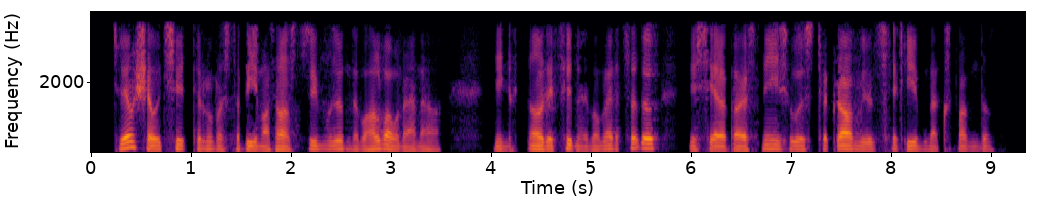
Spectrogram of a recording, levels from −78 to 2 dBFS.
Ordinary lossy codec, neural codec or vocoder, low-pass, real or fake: AAC, 24 kbps; codec, 16 kHz, 1 kbps, FunCodec, trained on Chinese and English, 50 frames a second; 3.6 kHz; fake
